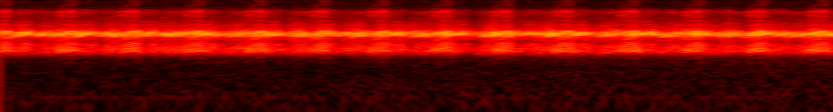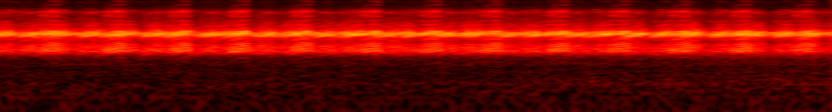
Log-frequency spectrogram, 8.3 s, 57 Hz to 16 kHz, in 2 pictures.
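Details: Thousands of frogs, around 5,000, croaking together in a thick continuous chorus; fast overlapping pulses merge into a constant shimmering hum, steady in loudness throughout.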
